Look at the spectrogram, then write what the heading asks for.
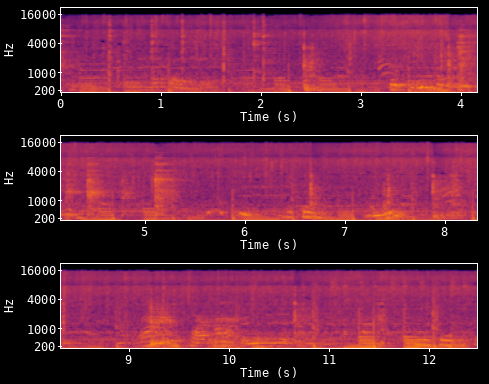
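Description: Chopped red onion and garlic sizzling in hot oil in a frying pan, tipped in from a plate at the start and then stirred with a slotted spatula that scrapes and taps the pan, over background music with a steady beat.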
